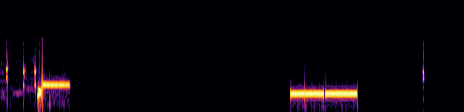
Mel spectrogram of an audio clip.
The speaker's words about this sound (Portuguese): Eu vou transferir porque a ligação caiu, tá bom? Tá. Transferência.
